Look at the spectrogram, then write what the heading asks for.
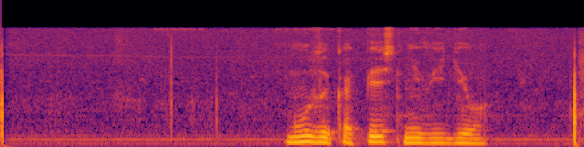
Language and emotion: Russian, neutral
